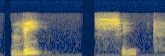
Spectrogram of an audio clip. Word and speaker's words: visit: En contraste, la palabra visit no es visit, sino visit. Visit.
